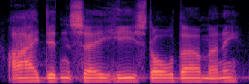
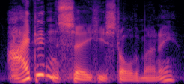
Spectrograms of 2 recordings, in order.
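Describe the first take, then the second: First: No single word stands out with stress. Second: The word I carries strong stress.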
